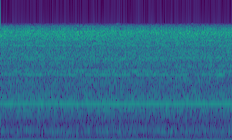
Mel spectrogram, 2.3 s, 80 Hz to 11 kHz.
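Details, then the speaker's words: Dell Optiplex GX280 desktop, variable-speed CPU fan, side panel off: loud steady rushing whir with a constant high whine, fan running flat out, "like a jet airplane"; computer otherwise works fine, no fix known. "it's cooling down the whole room sounds like a jet airplane taking"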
